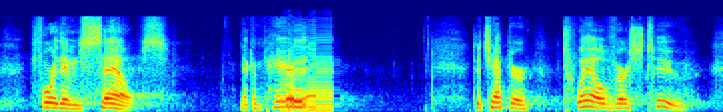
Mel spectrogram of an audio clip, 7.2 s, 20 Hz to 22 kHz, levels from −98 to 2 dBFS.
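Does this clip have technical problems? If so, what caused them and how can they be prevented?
Yes. Around 1.13 to 1.23 s and again from 6.23 to 6.45 s you get lost packets rebuilt from error correction. Packets went missing, and the decoder filled in from the low-bitrate backup copies that Opus tucks into the next packet. So there's no dropout, just a rougher, noisier patch of about 60 ms and then 120 ms, which points to roughly three and then six packets. Turning up Opus's expected packet loss setting gives the backup copies more bits, though a steadier network is the real cure.

From 2.79 to 3.48 s the sound goes robotic from repeated short buffers. It's a rigid metallic buzz at 100 Hz that still loosely tracks the speech, because most of that stretch is short 10 ms chunks replayed while fresh audio was skipped. The likely cause is new audio reaching the player too infrequently, so it kept looping the last buffer. 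A deeper jitter buffer and steadier capture and playback scheduling should stop it. The Opus call path itself, at 24 kbps with audio up to 12 kHz, just adds its usual coding texture.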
